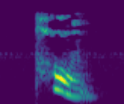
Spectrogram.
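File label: "痛", Mandarin Chinese; chinese-flashcards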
